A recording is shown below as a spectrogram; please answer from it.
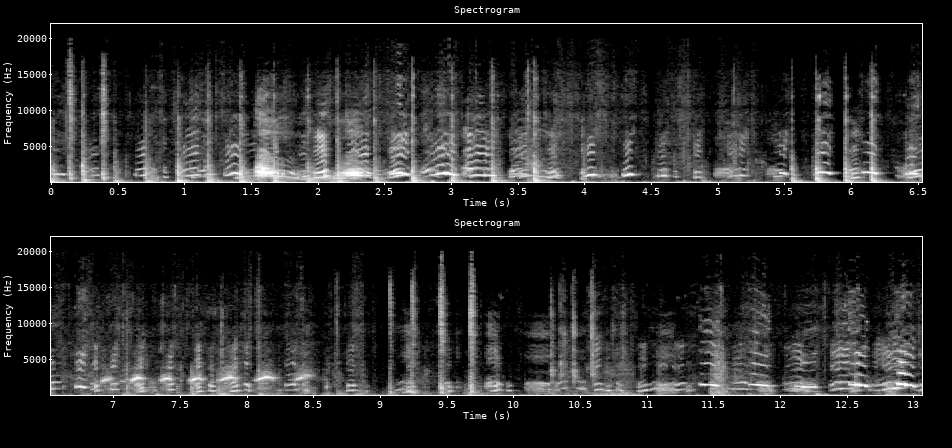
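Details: Cane Corso puppies, two and three weeks old, making many overlapping high squeaky whines and short yelps. Steady clicking and rustling continue throughout.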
